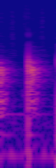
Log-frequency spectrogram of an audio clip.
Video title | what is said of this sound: CBC News: The National - Artemis II sends back images of Earth | If you knock on it, it makes this very nice solid sound.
